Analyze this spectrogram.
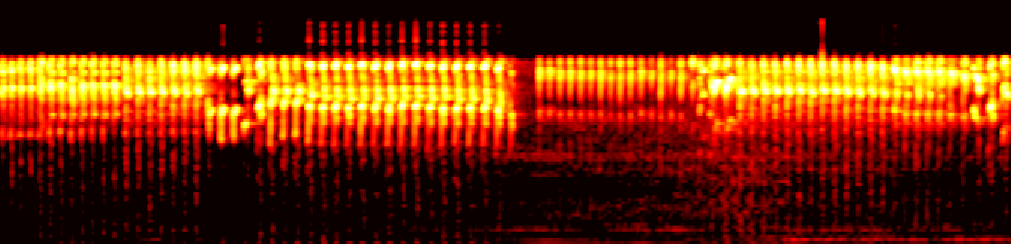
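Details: Female lovebird giving loud, continuous rapid chattering, the local style called ngekek, checked in the evening before a bath; harsh high notes pulse several times a second with almost no pause, plus a faint low hum.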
